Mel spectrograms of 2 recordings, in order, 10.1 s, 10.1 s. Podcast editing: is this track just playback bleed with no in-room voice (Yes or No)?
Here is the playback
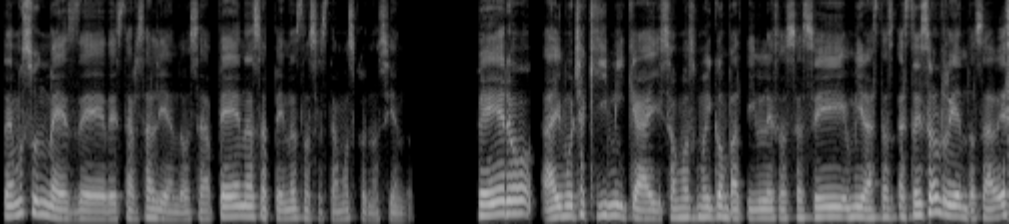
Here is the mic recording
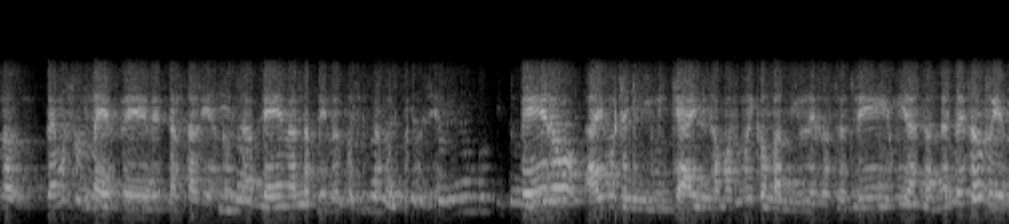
No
